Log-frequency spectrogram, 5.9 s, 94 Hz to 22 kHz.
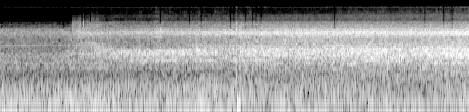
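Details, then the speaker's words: VAZ 21099 engine, cold start: rough, uneven idle with speed drifting and shaking, worse as it warms, power lost; sensors, injectors and air leaks checked; one cylinder misfiring. "Сейчас пришел, холодное. Запускаем. Троит и плавают обороты."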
